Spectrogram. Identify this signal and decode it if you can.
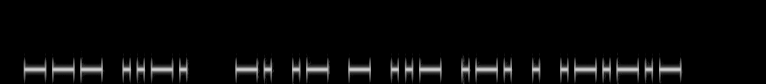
Morse code, heard as a keyed tone, about 17 wpm, 700 Hz. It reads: OF NATURE.
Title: Sentences from Top 1000 Words - Review Part 3 - 17wpm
